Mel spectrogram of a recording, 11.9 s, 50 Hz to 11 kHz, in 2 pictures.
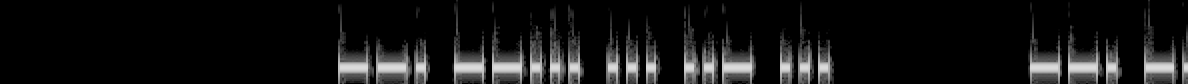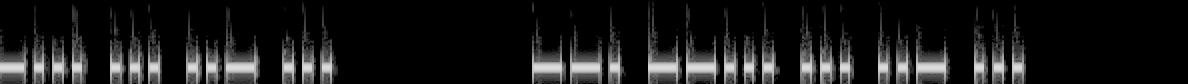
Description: Morse code, heard as a keyed tone, about 25 wpm, 700 Hz. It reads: G7SUS G7SUS G7SUS
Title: DXCC-100 Call Signs - 5 Characters - Repeated 3x - 25wpm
